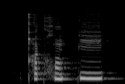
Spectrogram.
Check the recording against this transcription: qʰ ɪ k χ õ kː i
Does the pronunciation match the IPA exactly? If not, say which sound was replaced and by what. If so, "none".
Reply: none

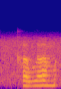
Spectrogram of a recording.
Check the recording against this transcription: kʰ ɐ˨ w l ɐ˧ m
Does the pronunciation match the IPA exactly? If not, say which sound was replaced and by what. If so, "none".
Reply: none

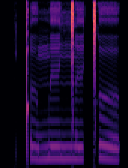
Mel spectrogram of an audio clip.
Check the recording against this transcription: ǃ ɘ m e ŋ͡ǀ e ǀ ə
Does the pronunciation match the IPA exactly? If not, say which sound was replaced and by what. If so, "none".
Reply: none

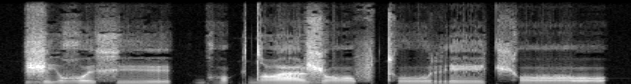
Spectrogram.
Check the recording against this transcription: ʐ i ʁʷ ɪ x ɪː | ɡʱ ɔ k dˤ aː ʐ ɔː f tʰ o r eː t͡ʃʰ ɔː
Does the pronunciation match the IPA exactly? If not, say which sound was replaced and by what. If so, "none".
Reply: none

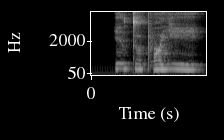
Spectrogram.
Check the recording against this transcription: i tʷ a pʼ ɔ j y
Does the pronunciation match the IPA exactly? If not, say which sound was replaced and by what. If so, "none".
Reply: y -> i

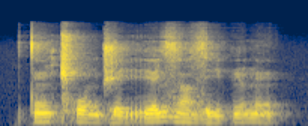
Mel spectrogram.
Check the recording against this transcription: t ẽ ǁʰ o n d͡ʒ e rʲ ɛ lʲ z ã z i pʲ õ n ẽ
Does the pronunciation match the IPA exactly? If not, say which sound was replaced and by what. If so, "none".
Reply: none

